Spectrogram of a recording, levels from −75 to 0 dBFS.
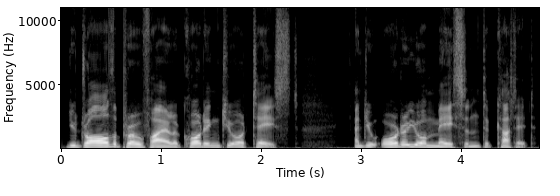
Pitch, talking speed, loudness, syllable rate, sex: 120 Hz, 200 wpm, -16 LUFS, 5.5 syllables/s, male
